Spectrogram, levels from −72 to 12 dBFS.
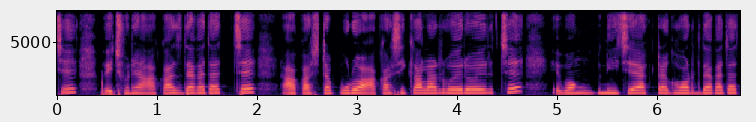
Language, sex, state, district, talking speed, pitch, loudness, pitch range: Bengali, female, West Bengal, Kolkata, 140 wpm, 270 Hz, -17 LUFS, 255-285 Hz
